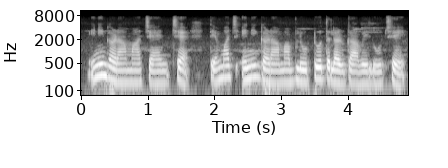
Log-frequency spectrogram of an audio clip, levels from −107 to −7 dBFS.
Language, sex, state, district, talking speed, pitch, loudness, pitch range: Gujarati, female, Gujarat, Valsad, 120 wpm, 165 Hz, -16 LUFS, 160-195 Hz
